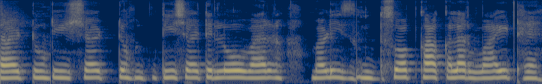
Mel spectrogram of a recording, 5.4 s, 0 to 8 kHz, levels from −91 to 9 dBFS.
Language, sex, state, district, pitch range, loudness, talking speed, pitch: Hindi, female, Maharashtra, Solapur, 230-245 Hz, -28 LUFS, 110 wpm, 240 Hz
